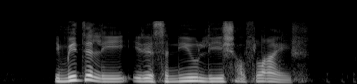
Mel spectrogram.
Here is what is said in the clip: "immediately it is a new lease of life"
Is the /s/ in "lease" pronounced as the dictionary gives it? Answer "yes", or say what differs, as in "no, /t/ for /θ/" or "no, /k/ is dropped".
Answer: no, /ʃ/ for /s/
